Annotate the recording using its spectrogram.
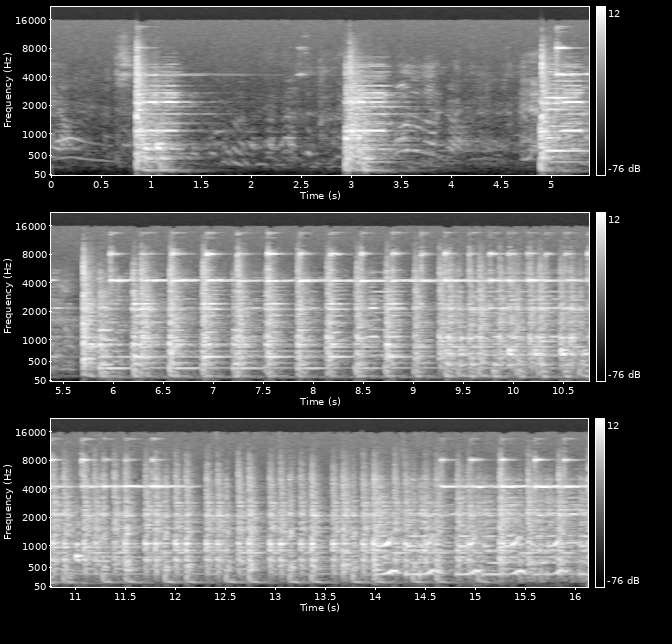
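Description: Stage music on tabla. Three single ringing tabla strokes come about two seconds apart, and then from about six seconds in a fast dance rhythm starts up under a held melody.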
